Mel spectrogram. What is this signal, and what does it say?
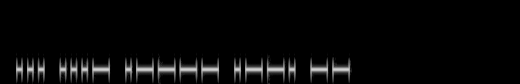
Morse code, heard as a keyed tone, about 22 wpm, 700 Hz. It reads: SV1PM
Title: DXCC-100 Call Signs - 5 Characters - Repeated 3x - 22wpm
